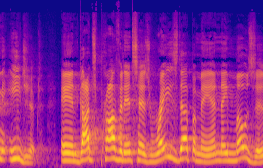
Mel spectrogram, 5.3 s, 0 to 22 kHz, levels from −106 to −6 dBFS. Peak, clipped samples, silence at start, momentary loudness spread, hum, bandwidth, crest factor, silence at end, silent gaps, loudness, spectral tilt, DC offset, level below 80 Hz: -6 dBFS; under 0.1%; 0 s; 7 LU; none; 14 kHz; 16 dB; 0 s; none; -22 LUFS; -6 dB/octave; under 0.1%; -72 dBFS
